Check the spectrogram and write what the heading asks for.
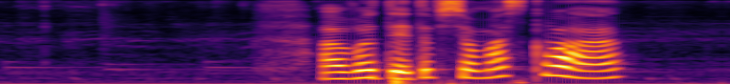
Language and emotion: Russian, positive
